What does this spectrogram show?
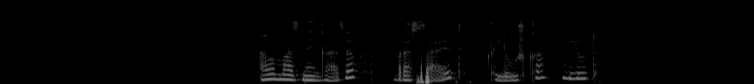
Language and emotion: Russian, neutral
